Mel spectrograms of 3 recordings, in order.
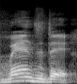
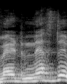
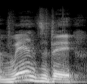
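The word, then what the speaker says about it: Wednesday: इस वर्ड में देखिए यहां भी डी साइलेंट है डी नहीं पढ़ाए क्या पढ़ाए वेंस डे अब इसको भी गलत लोग पढ़ते हैं वेडनेसडे बोलते हैं वेनसडे नेक्स्ट देखिए यहां एच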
